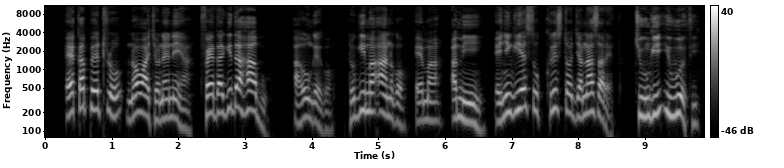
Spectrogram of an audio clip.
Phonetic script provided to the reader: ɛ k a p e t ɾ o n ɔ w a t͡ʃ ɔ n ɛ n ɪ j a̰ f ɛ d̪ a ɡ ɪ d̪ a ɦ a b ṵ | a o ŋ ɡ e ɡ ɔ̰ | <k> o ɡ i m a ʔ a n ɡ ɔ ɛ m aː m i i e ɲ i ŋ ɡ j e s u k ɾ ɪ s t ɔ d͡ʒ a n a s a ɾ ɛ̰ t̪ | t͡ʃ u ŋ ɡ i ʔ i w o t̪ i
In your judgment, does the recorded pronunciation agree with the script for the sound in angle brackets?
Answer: no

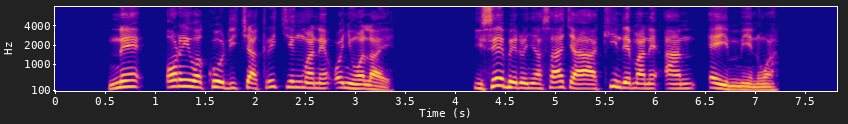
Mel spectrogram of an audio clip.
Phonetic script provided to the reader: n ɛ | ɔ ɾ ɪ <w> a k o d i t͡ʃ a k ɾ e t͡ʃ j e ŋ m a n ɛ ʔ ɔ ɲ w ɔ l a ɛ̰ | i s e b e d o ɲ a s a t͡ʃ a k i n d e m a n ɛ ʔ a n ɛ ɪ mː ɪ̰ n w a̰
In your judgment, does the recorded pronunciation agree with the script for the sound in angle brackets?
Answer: yes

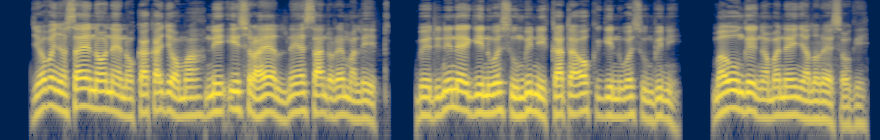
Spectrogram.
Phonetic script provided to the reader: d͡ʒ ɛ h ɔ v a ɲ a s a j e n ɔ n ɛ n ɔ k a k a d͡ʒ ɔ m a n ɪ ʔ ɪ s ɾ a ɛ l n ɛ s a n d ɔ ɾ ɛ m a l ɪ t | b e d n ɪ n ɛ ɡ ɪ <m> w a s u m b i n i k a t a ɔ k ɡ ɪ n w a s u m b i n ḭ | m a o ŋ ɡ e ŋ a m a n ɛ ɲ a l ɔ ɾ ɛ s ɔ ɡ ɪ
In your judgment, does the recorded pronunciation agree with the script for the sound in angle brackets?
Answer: no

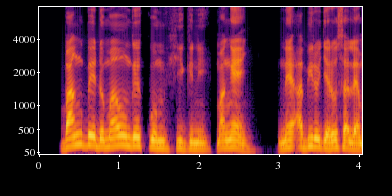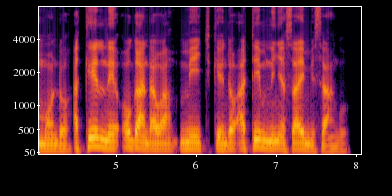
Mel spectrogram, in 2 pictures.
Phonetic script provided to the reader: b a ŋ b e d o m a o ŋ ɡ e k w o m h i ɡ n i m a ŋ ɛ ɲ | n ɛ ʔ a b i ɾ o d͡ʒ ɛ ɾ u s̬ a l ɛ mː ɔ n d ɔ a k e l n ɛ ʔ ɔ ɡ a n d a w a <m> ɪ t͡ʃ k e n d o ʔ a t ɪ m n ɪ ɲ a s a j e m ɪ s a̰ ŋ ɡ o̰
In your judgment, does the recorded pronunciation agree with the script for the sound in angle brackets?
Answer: yes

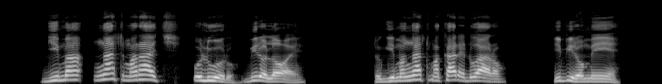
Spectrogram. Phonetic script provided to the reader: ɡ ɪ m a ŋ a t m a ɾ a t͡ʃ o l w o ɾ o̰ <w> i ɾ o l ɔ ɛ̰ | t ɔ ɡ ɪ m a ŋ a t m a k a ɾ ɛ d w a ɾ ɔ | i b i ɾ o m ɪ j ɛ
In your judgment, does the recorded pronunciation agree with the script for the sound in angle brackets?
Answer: no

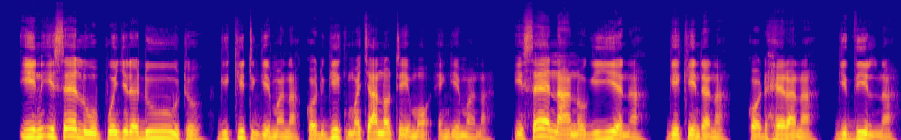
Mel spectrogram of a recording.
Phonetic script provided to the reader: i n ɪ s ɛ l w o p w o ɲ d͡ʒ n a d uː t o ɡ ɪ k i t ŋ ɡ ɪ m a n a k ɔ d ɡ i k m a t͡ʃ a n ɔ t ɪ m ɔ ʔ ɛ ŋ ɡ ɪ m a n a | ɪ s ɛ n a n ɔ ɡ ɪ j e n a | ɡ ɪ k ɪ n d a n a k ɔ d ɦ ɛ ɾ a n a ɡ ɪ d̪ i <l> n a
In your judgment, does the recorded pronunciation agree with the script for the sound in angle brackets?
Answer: yes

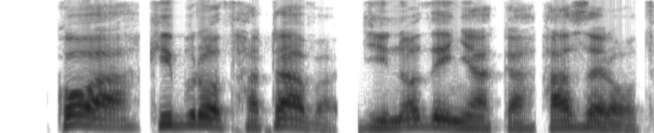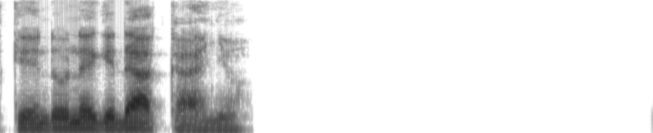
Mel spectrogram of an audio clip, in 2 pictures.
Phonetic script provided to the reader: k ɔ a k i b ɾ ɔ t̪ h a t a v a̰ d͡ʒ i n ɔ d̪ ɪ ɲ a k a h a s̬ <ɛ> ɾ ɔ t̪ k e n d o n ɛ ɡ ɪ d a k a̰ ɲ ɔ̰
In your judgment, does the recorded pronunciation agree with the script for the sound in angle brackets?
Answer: yes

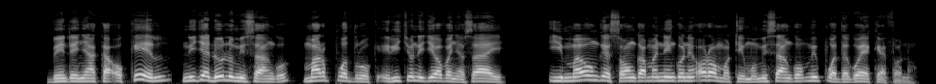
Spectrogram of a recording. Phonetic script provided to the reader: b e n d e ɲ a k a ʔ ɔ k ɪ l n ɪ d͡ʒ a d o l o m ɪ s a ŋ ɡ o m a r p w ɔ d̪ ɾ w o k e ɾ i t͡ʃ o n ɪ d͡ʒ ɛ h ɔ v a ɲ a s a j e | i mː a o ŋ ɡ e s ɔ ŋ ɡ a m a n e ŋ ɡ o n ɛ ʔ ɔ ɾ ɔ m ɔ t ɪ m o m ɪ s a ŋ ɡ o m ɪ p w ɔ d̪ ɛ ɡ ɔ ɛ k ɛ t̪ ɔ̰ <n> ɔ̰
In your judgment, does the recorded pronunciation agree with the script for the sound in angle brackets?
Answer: yes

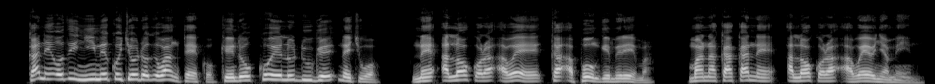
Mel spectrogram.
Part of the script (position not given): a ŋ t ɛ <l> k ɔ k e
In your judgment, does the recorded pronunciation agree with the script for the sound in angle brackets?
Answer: no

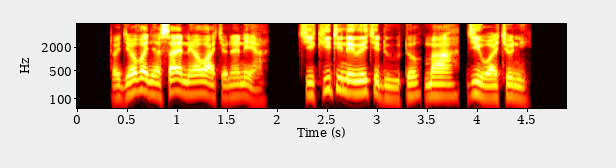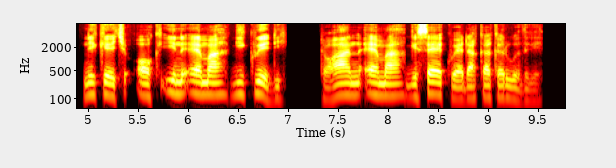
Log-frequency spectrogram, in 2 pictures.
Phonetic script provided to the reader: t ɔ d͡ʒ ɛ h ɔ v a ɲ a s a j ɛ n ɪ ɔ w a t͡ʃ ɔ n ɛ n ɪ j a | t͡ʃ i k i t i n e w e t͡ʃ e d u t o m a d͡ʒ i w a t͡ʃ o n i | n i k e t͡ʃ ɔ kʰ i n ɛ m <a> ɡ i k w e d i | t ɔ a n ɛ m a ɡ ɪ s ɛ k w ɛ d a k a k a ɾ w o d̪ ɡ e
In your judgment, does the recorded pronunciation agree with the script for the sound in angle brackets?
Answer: yes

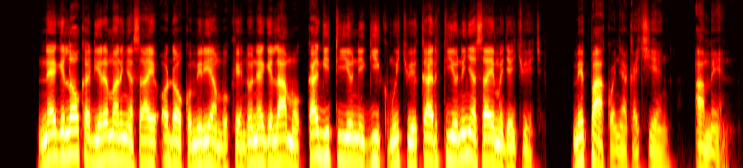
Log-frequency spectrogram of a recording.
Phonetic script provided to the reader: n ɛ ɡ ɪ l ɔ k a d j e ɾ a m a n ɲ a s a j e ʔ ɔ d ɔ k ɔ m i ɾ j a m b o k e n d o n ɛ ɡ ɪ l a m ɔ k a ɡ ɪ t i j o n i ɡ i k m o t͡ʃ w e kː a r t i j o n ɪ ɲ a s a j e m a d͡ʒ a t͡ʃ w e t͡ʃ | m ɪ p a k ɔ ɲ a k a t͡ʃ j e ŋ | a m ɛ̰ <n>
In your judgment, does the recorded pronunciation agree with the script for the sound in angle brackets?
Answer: yes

